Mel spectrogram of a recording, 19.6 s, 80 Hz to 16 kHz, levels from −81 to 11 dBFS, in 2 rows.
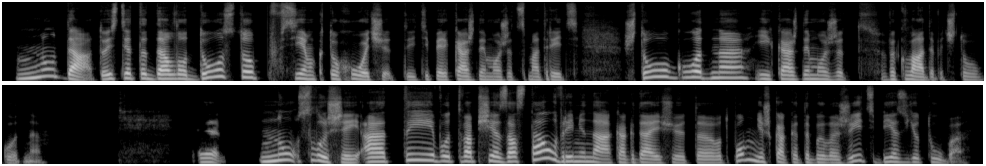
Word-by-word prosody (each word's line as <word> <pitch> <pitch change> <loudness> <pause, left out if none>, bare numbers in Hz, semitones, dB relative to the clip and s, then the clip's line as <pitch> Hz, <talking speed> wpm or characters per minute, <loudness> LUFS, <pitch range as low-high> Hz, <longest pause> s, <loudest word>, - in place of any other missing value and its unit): Ну 250 +10 +1
да, - - +6
то - - -4
есть 200 +2 0
это 210 -1 +3
дало 195 0 +6
доступ 255 - +2 0.2
всем, 200 -5 -1
кто 180 0 -4
хочет, 160 -5 -2
и 145 -1 -8
теперь 155 +1 -4
каждый 150 +1 -1
может 145 -2 -8
смотреть, 145 0 -7 0.4
что 240 - -2 0.2
угодно, 240 -1 +1
и 190 -3 -4
каждый 180 0 0
может 170 -4 -6 0.3
выкладывать, 150 -2 -2
что 155 - -8
угодно. 135 -1 -13 1.5
Э, 180 -2 -1 0.4
ну, 245 +6 +2
слушай, 195 -10 +1
а 200 +2 +7
ты 270 -1 +1
вот, 215 -2 -1
вообще, 215 +1 +3
застал 285 - +4
времена, 205 - +1
когда 160 +1 -1
еще 150 0 -5
это 150 +2 -5
вот, 150 - -9
помнишь, 245 -6 -2
как 160 - -3
это 165 +1 -7
было 155 -1 -5
жить 205 - -6
без 185 +2 -5
"Ютуба"? 170 -5 -11
185 Hz, 130 wpm, -20 LUFS, 155-225 Hz, 1.5 s, а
